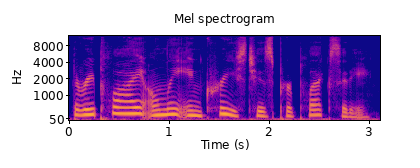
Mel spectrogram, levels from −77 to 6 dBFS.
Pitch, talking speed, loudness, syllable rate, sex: 200 Hz, 115 wpm, -16 LUFS, 4.4 syllables/s, female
